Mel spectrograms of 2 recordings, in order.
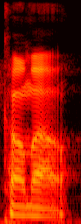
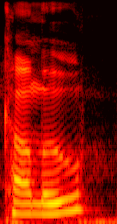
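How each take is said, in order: First: The name ends with an 'oh' vowel. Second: The name ends with an 'oo' vowel. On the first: "or oh" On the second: "either just like an oo"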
